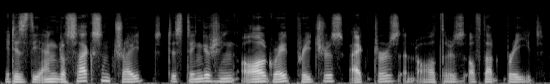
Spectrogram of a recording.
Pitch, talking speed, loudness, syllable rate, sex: 125 Hz, 175 wpm, -20 LUFS, 4.7 syllables/s, male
